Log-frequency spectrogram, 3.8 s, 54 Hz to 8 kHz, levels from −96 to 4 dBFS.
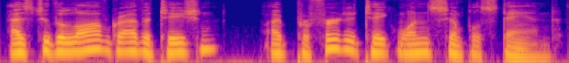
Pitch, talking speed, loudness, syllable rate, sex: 125 Hz, 205 wpm, -19 LUFS, 5.7 syllables/s, male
